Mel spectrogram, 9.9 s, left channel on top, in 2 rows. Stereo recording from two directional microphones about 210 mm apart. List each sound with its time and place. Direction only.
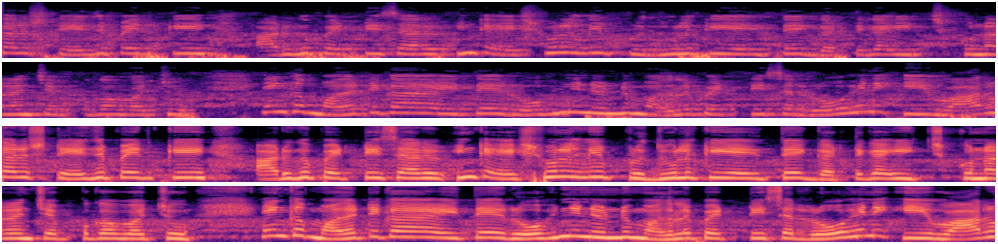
0.0 s a woman's voice: 55° right (ahead or behind)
